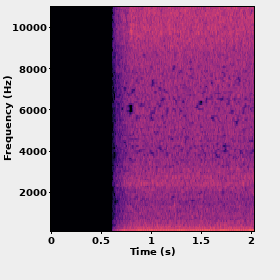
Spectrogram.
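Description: A steady low hum starts abruptly about half a second in and runs on evenly.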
